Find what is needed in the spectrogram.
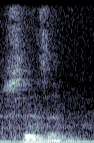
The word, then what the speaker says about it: schism: S-C-H-I-S-M, schism, or schism, somebody might pronounce it that way.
